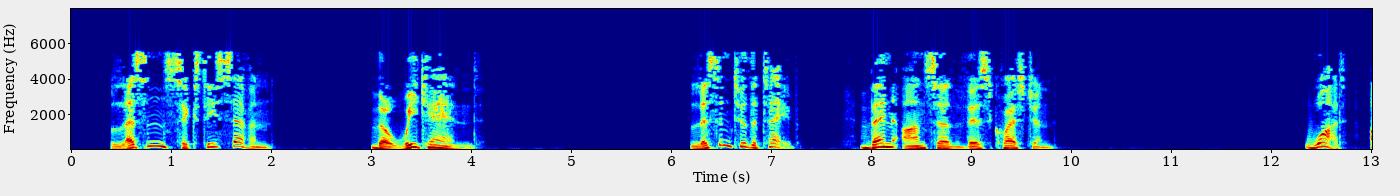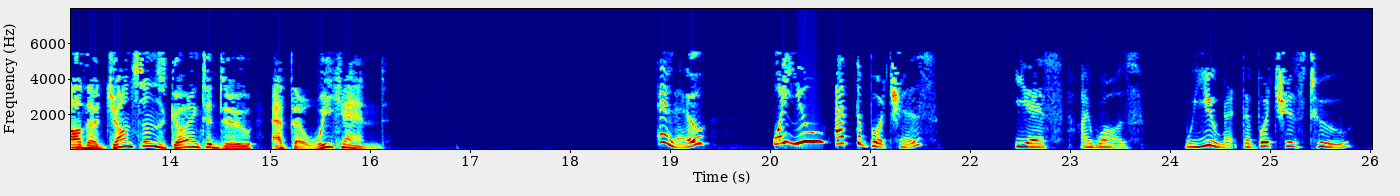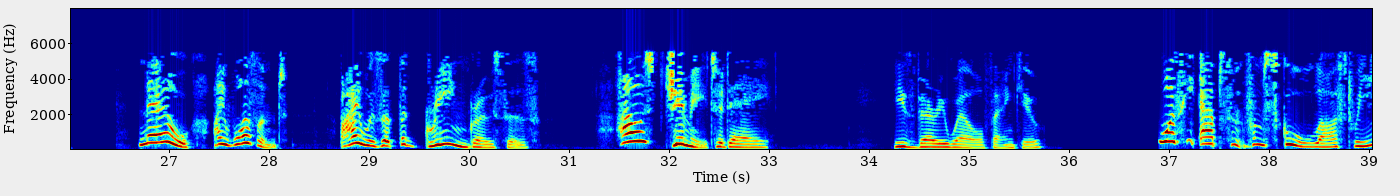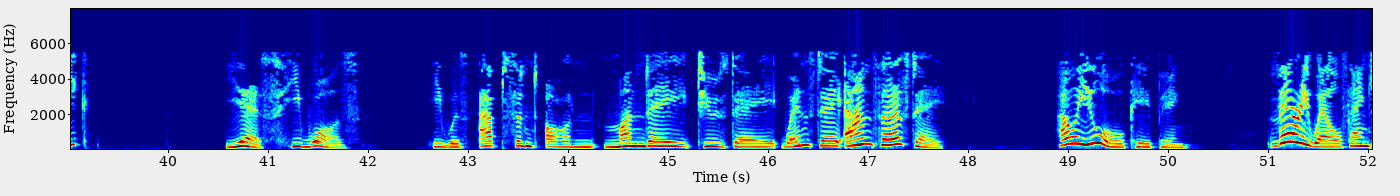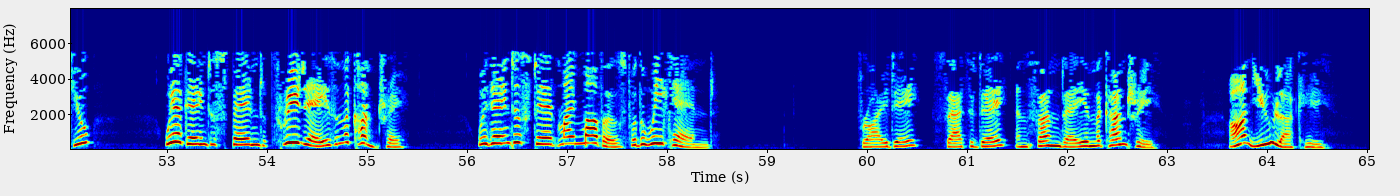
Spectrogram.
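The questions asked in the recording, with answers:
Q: What are the Johnsons going to do at the weekend?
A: Spend three days in the country at Mrs. Johnson's mother's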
